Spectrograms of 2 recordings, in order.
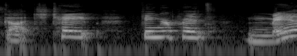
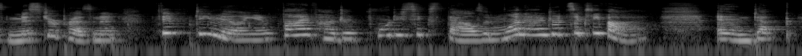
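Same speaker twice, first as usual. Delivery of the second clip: ordinary delivery, nothing marked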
